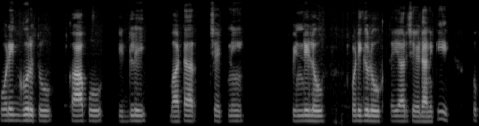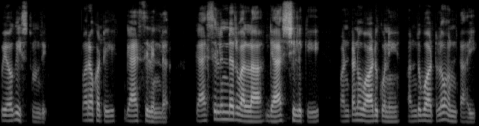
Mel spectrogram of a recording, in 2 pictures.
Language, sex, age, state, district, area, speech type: Telugu, male, 18-30, Andhra Pradesh, N T Rama Rao, urban, spontaneous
